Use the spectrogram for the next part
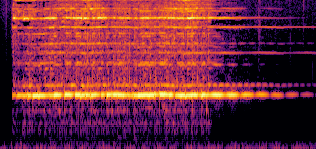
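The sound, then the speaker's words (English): A telephone bell rings loudly in one sustained burst of about two seconds, its metallic clang cutting off and fading briefly afterward, with no voices present. “The phone rings.”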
